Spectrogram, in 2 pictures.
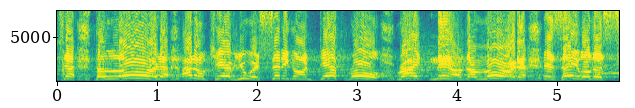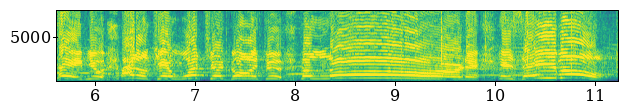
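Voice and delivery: loud, rising preacher's cry; full-force preaching. Acted. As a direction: drive it home to the congregation.

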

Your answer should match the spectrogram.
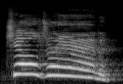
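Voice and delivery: high, loud wail of disbelief; a little T-Rex shrieking in surprise; shocked cry. Acted. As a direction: cry the word out in horror. Penelope shocked at classmates.

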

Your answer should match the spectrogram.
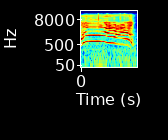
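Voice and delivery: high, loud mock kid wail; childish wail. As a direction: wail like a hurt toddler. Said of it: "if I got a boo-boo".

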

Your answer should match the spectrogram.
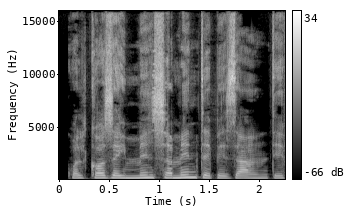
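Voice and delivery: usual speaking voice

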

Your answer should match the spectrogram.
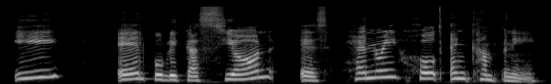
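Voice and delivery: normal talking voice

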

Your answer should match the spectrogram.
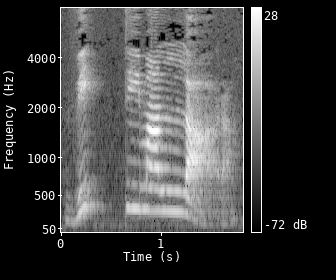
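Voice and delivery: vittimallara run together, double L held; linked double L. Shown as a demonstration. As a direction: slide vittima into Lara with a long L.

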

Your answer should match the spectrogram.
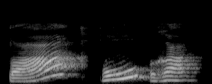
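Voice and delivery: папуга split into slow even syllables. Shown as a demonstration. Teacher counting syllables with pupils, slow chant. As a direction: spell папуга out pa-pu-ga, very slowly. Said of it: "визначаємо кількість складів".

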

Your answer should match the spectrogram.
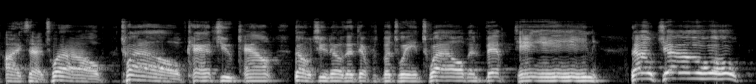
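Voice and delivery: high, slow, nagging scold; mock scolding. Imitating the annoyed coworker scolding him over the price, mock angry. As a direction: nag him about the price, mock outrage. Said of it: "she said".

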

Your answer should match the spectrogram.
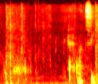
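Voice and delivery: soft breathy whisper to herself. Real, not acted. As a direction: whisper it under your breath. Whispers title, then to herself.

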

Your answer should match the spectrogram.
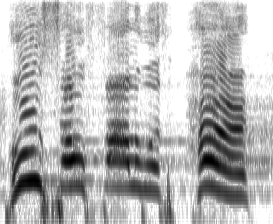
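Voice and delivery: high, slow shout on Whoso followeth her; shouted emphasis. Shown as a demonstration. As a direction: bellow each word slowly to drive it home. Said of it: "Let, wait".

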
